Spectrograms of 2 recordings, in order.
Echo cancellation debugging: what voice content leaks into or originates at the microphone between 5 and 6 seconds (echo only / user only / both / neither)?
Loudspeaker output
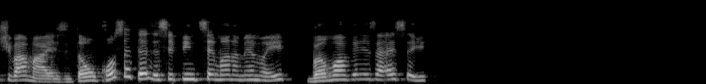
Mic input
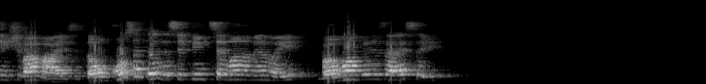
neither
